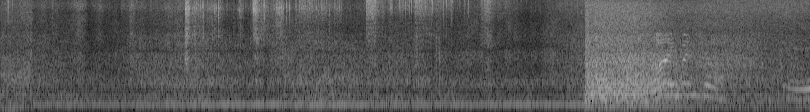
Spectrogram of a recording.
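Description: Waves washing on a pebble beach, with people's voices over them. The sea is faint at first, under a low steady hum and scattered small clicks, then suddenly louder about six seconds in.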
